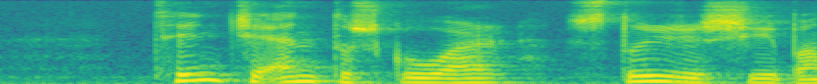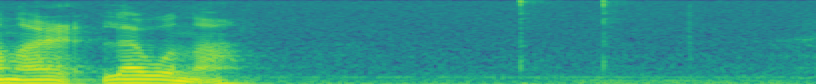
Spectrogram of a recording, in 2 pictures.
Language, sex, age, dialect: Faroese, female, 61+, Norðuroyggjar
